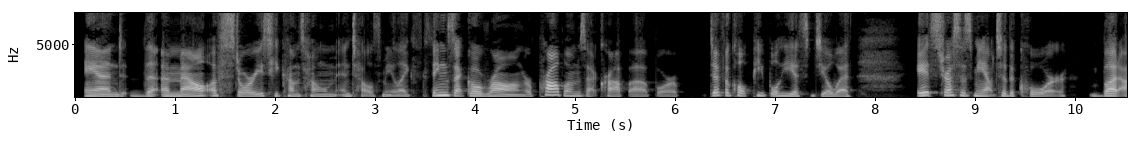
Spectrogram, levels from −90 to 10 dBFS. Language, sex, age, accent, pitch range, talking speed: English, female, 10-29, American, 180-225 Hz, 210 wpm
